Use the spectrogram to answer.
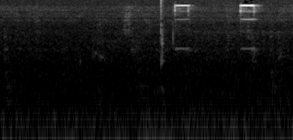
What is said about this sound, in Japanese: これ、今ね、こうやってピッピッって言ってますよね。これが、点滅してます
